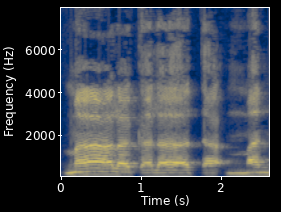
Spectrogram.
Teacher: Idgham al ghunna ya, didengungkan.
